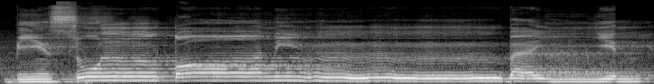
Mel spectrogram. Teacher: Tanwin bertemu dengan huruf ba, ada mim kecil di atas di tengah-tengahnya, namanya iklab ayah bunda, disingkat di kodenya IQ. Cara bacanya samar dengungkan, bunyi tanwinnya selama 2 harokat.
